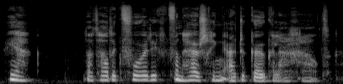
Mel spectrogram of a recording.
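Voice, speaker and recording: An actress playing a bitter, stubborn working-class mother giving a confession in a Dutch radio play, speaking colloquially and haltingly. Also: mid-range voice, steady tone, husky. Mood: subdued recounting.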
